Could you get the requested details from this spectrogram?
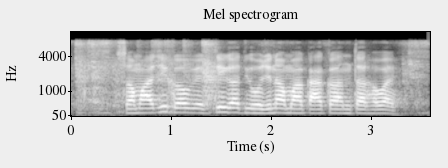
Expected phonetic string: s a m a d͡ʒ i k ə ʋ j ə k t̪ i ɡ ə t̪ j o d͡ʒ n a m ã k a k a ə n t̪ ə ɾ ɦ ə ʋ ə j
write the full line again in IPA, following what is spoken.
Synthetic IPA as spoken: s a m a d͡ʒ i k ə ʋ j ə k t̪ i ɡ ə t̪ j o d͡ʒ n a m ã k a k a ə n t̪ ə ɾ ɦ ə ʋ a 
